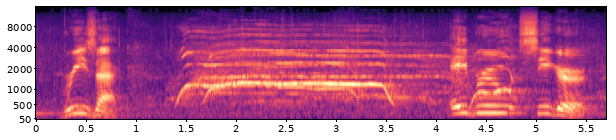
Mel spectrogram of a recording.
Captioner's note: crowd cheers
